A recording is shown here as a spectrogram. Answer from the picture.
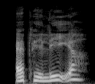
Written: appellere

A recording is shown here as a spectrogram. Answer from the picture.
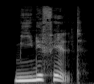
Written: minefelt

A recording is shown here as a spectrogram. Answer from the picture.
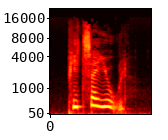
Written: pizzahjul

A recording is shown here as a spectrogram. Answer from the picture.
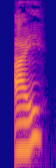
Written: ej

